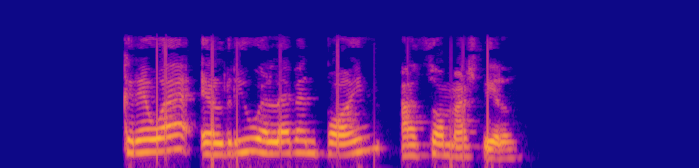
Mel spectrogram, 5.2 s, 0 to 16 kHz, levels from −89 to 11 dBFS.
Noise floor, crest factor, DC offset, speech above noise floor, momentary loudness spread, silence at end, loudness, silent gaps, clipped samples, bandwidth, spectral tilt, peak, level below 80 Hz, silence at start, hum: under -90 dBFS; 14 dB; under 0.1%; over 77 dB; 8 LU; 1.4 s; -14 LUFS; none; under 0.1%; 7.8 kHz; -6 dB/octave; -2 dBFS; -52 dBFS; 0.95 s; none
